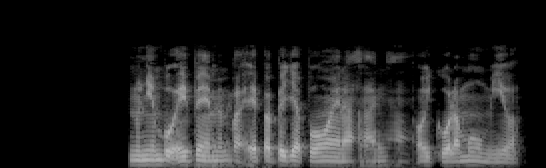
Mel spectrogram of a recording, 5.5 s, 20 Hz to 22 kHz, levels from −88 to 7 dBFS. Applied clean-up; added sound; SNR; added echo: neural mask model DeepFilterNet 3.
